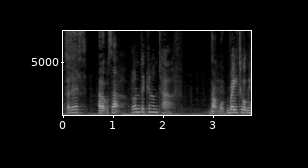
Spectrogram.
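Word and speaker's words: Rhondda Cynon Taf: I don't know if I pronounced that correctly. Rondican on Taff. That is. What's that? Rondican on Taff.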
